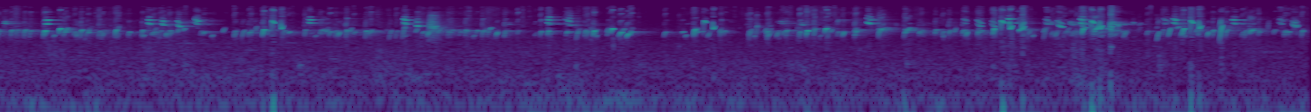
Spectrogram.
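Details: European goldfinch mating and readiness twitter, meant to stir males out of silence: bursts of quick, bright chirps and liquid tinkles in clustered phrases, with brief quieter gaps near the fifth second.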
